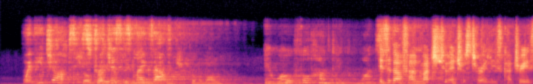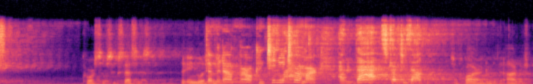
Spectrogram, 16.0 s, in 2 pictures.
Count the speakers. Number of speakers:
4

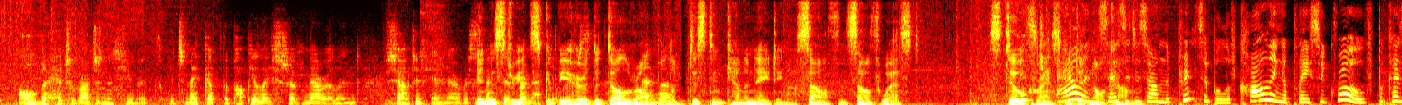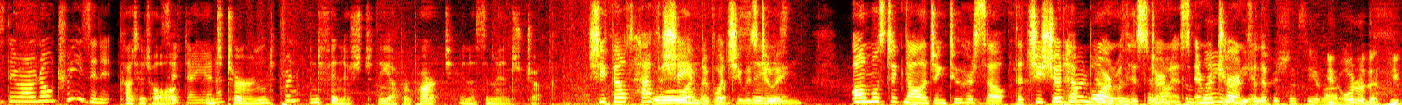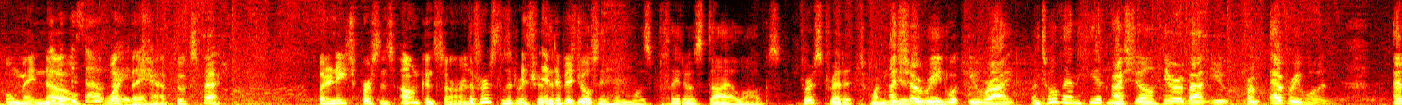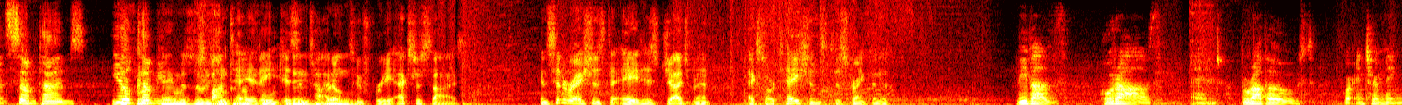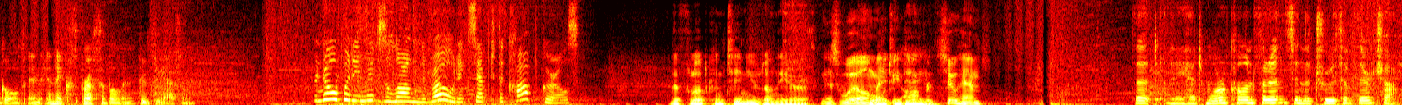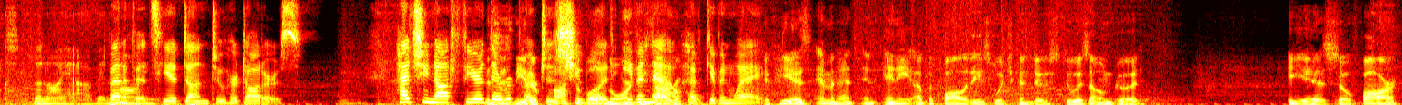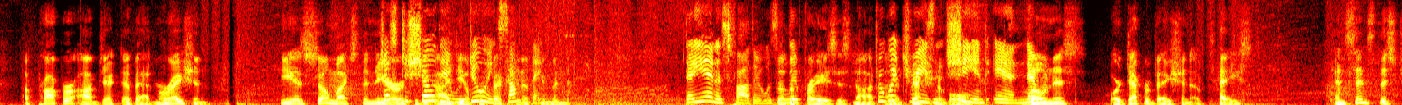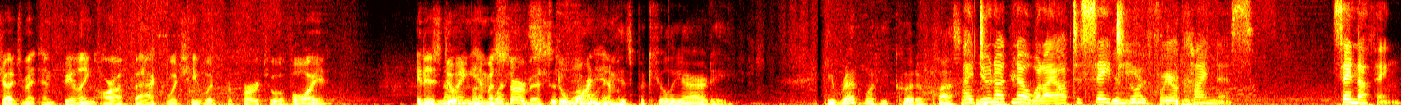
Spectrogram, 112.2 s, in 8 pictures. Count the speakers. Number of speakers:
10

